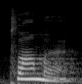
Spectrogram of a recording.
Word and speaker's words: plumber: Plumber, plumber, we don't pronounce b.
